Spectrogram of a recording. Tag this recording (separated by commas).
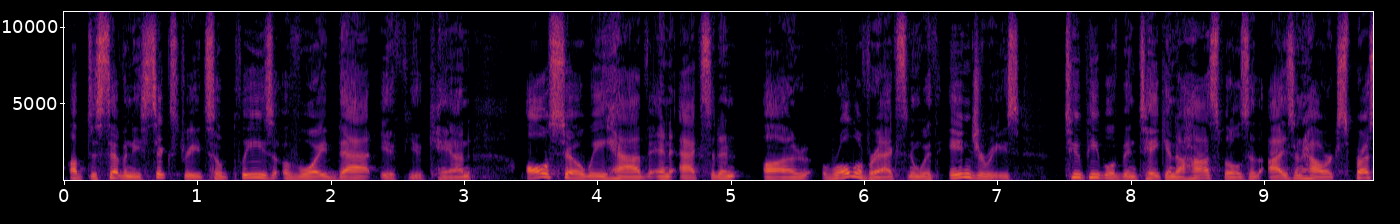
Speech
